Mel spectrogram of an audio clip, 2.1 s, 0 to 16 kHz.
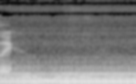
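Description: Mazda RX-8's two-rotor Renesis rotary engine idling steadily at about 1,000 rpm, heard from inside the cabin.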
